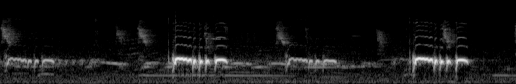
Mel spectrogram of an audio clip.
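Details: Zebra dove song used as a master lure for quiet doves: loud trilled coo phrases repeat about every two and a half seconds, alternating with softer rolling coos, and a faint low hum runs beneath.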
